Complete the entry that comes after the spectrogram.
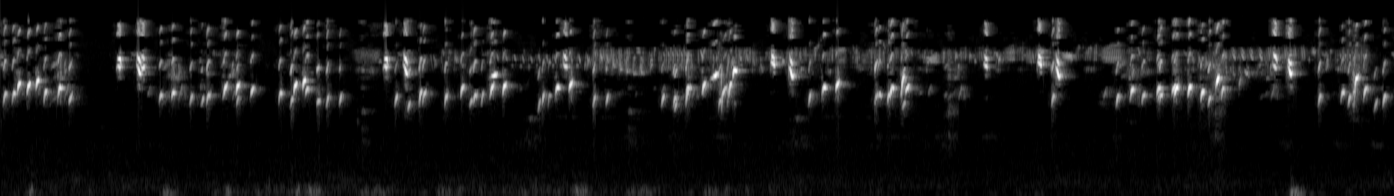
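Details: European goldfinch 'betbetat' song meant to encourage captive birds to sing: sustained, busy high twittering with crisp clipped notes and brief trills, almost continuous over ten seconds, with soft low knocks underneath.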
